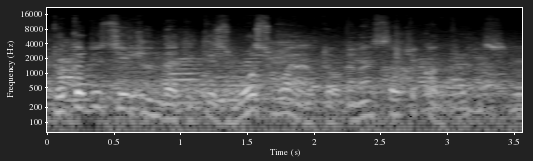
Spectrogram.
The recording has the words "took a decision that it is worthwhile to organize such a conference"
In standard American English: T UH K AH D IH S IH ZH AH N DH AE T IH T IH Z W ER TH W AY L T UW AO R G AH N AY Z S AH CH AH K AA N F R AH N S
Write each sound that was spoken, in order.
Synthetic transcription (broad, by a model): T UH K AH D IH S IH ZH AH N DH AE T IH T IH Z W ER S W AY L T UW AO R G AH N AY Z S AH CH AH K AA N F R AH N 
